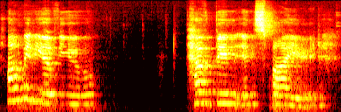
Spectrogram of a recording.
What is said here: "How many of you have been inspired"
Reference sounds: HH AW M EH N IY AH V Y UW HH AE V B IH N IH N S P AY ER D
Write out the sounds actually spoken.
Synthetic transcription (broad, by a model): HH AW M EH N IY AH V Y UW HH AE V B IH N IH N S P AY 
